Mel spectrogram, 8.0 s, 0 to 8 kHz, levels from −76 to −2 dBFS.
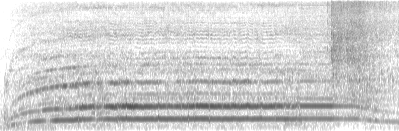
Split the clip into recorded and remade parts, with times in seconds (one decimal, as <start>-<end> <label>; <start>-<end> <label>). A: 0.0-1.2 recorded; 1.2-6.0 remade; 6.0-7.3 recorded; 7.3-8.0 remade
